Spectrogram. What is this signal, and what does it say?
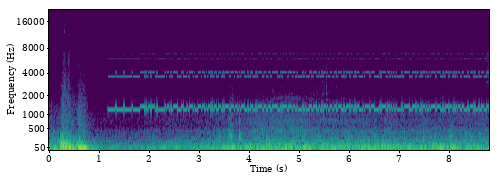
RTTY (45.45 baud, 170 Hz shift), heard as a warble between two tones, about 1300 Hz centre, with the noise inside a car. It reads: DOCH DIE ZWEITE KUNDIN BEMERKT DEN …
